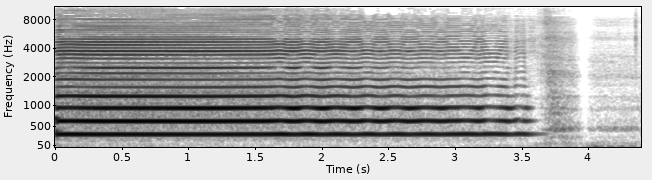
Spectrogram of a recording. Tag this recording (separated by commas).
Wind instrument, Music, Musical instrument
